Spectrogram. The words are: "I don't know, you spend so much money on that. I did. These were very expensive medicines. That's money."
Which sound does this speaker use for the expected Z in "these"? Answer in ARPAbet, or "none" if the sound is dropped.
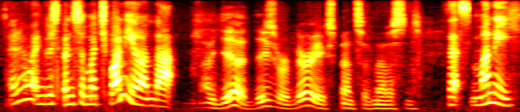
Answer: Z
